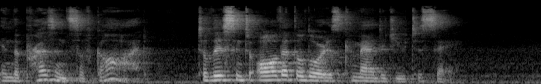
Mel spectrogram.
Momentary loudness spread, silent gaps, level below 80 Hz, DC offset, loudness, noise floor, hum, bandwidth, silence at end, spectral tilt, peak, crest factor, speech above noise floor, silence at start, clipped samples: 14 LU; none; -54 dBFS; under 0.1%; -23 LUFS; -49 dBFS; none; 16.5 kHz; 0 s; -3.5 dB/octave; -4 dBFS; 20 dB; 25 dB; 0 s; under 0.1%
